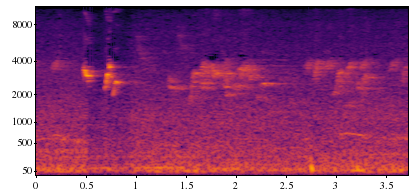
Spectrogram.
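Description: A Red-whiskered bulbul gives two quick, bright liquid notes, then softer warbled phrases, over a steady background hiss.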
